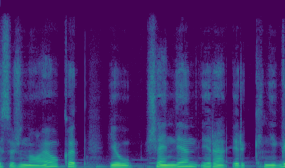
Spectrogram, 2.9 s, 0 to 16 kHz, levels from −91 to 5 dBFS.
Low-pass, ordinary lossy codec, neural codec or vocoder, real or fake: 14.4 kHz; AAC, 64 kbps; autoencoder, 48 kHz, 128 numbers a frame, DAC-VAE, trained on Japanese speech; fake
